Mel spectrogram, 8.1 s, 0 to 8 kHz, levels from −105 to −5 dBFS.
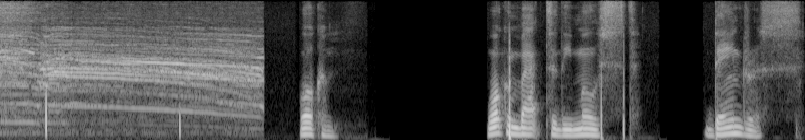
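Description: From 3.68 to 4.88 s, comfort noise in place of the background fills a 1.2 s pause: the quiet room tone, already about 48 dB below the loud parts, gives way to a flat, featureless hiss roughly 21 dB lower, likely synthesised by the receiver during discontinuous transmission. A loud pop lands at 5.10 to 5.12 s, just before "back to the", a single sharp click peaking around 20 dB above the sound, likely from a voltage step or driver glitch. Right after "back to the", 6.02 to 6.26 s brings a double pop of similar strength, the sound continuing underneath. From 6.60 to 7.04 s, comfort noise again replaces the background for 440 ms, the substituted hiss sitting about 25 dB below the original room tone, with G.722 band-limiting leaving nothing above 8 kHz.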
